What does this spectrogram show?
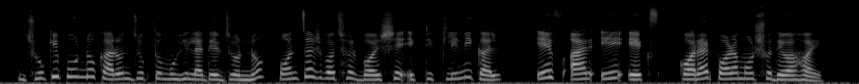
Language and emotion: Bengali, neutral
